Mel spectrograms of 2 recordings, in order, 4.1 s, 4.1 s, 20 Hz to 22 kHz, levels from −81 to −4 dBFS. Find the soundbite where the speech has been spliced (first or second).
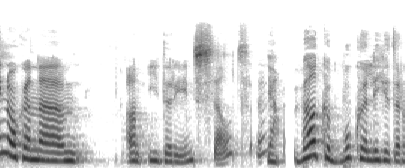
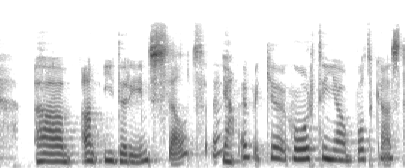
first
